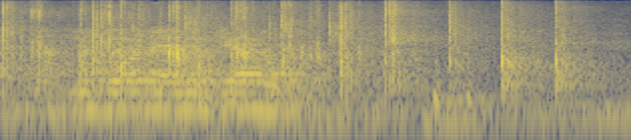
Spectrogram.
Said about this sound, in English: Not often do the timekeepers get applause.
